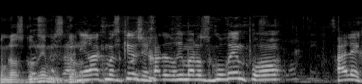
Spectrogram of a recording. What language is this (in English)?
Hebrew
